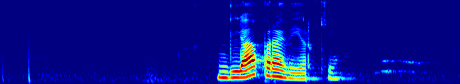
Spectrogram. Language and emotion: Russian, neutral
